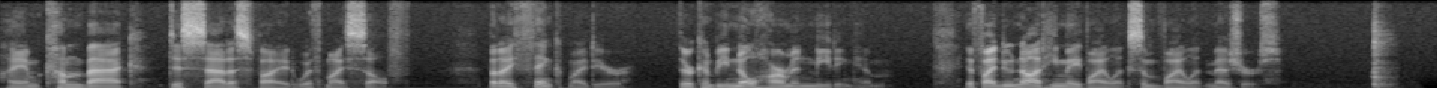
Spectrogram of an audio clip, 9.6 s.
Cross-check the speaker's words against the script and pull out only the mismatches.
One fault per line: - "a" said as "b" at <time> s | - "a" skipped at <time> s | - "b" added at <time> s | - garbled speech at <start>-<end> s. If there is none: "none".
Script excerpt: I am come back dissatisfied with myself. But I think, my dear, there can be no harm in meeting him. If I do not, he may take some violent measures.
- "take" said as "violent" at 7.2 s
